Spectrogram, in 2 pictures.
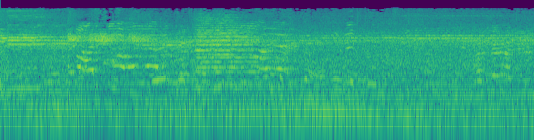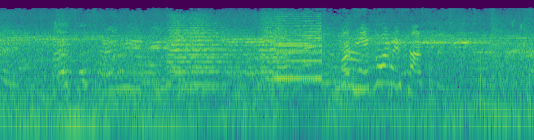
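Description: Voices talking, with vehicle horns honking twice, each blast lasting about a second.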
